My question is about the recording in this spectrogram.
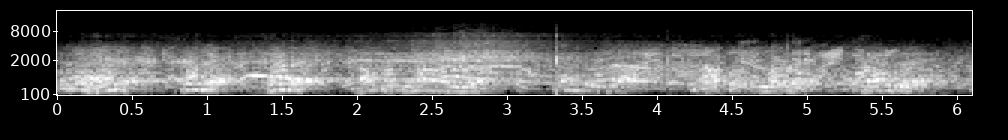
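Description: A large crowd of people shouting and talking all at once, many voices overlapping, with a few faint sharp clicks.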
